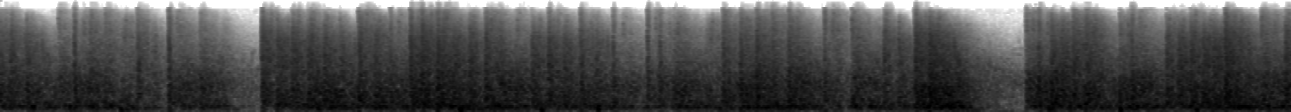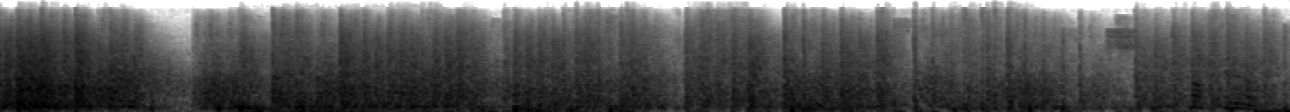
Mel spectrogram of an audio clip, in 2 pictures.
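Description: Sustained, dense gunfire from a World War II Normandy combat game, heavy machine-gun and rifle fire rolling almost continuously with only brief gaps, loud and close.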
